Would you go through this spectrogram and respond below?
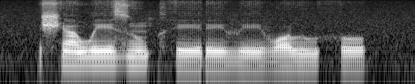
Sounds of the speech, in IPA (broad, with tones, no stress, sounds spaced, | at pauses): ʃ ã˦ w eː˦ z ũ˦ kʰ eː˨ ɾ eː˨ β eː˨ β ɔ˦ l uː˦ h o˦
